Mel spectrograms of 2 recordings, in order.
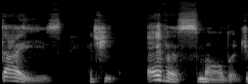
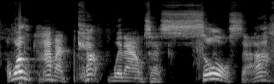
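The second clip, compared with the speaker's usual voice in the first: put-on higher, louder bossy old woman; bossy grandma; 5 semitones higher, 8 dB louder than usual. A narrator's reading. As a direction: order the boy about. Grandma voiced in read story.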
